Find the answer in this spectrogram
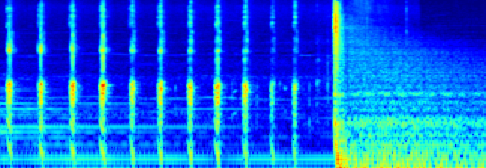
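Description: A drawn-out sinister laugh: short 'huh' syllables about two and a half a second, each falling in pitch, growing fainter over a low steady hum. About four and a half seconds in, a sudden loud boom that rumbles on and slowly fades.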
